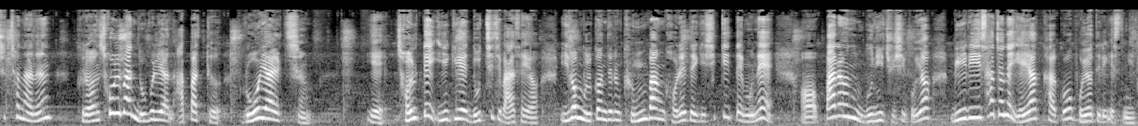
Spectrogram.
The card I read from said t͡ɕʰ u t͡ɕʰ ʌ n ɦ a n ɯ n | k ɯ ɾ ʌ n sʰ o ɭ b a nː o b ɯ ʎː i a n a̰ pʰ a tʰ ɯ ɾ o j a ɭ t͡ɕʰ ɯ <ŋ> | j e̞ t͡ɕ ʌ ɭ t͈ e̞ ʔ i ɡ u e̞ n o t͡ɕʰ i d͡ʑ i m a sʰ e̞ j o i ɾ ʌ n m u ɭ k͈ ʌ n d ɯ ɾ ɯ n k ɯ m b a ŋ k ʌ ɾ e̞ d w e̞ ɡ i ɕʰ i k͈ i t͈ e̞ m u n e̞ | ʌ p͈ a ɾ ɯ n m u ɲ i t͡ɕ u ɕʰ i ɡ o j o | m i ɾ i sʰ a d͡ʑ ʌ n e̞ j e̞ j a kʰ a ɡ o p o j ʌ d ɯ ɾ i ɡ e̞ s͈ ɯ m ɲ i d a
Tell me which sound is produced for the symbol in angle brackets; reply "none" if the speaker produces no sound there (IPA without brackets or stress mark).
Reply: ŋ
